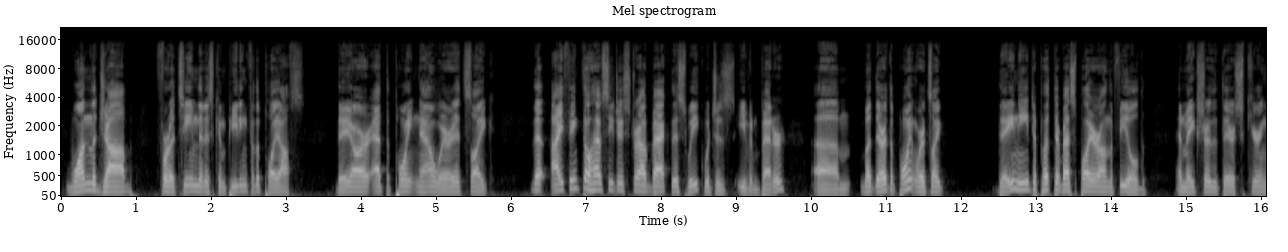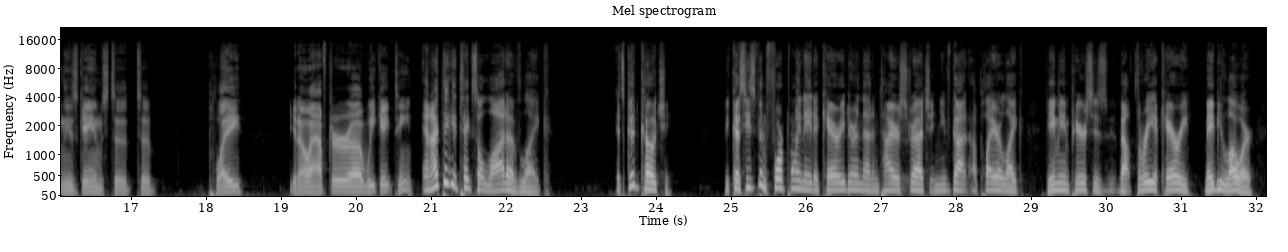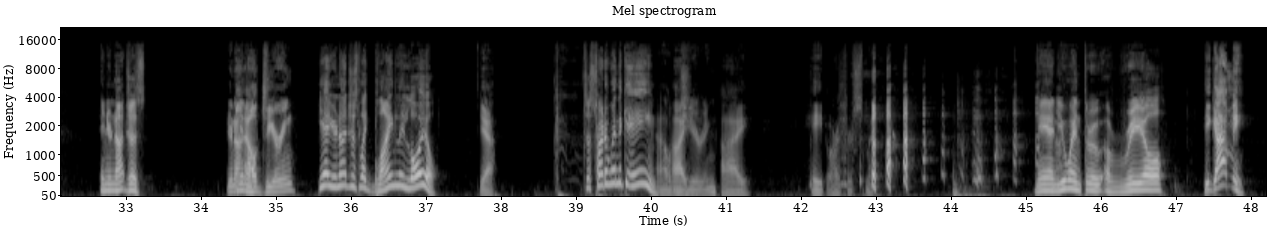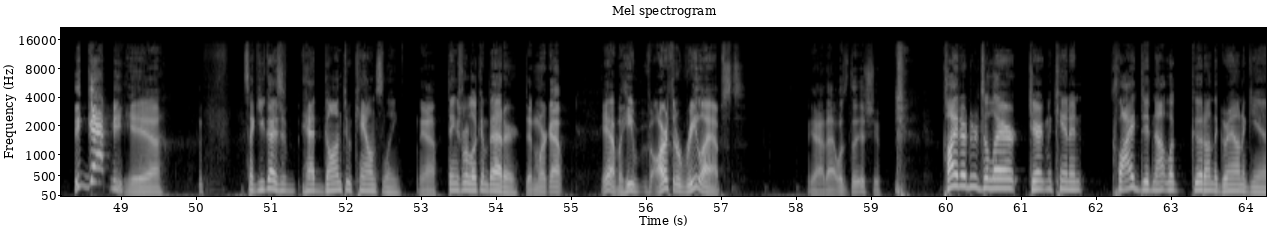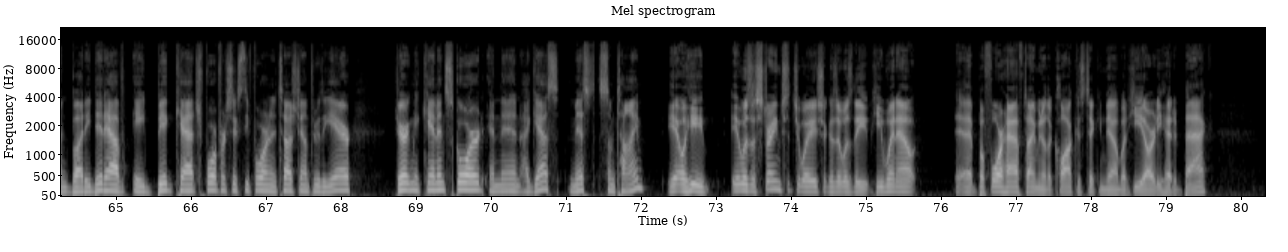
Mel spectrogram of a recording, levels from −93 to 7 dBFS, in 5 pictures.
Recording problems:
none

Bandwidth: 14.5 kHz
